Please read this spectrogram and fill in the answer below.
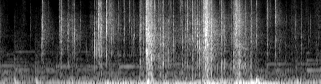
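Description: Foil Pokémon booster pack wrapper crinkling in quick crackles as it is handled and opened, thickest in the middle, over faint background music.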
